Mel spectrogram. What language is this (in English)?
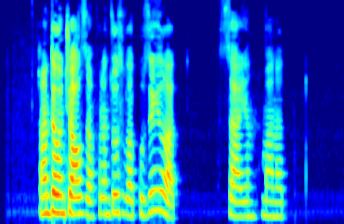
Mari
